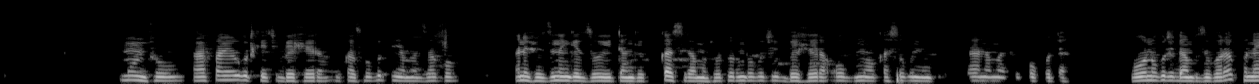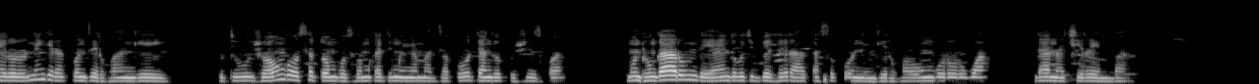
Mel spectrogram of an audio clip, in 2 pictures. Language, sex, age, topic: Ndau, female, 25-35, health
